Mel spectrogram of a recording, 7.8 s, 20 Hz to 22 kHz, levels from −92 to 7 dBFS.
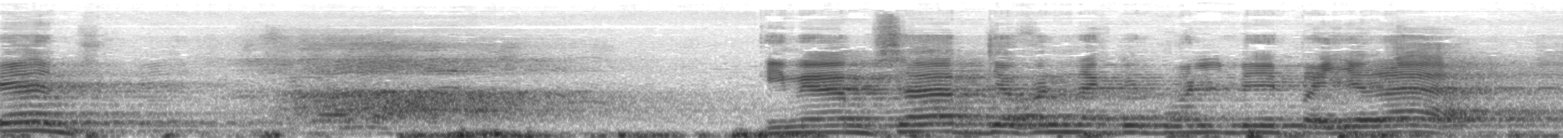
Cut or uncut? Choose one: uncut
